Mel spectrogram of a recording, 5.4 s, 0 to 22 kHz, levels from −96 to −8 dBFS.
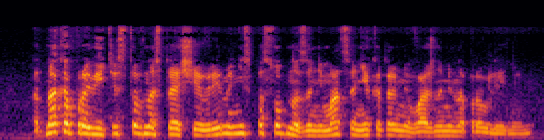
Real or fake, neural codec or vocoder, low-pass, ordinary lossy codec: real; none; 9.9 kHz; MP3, 96 kbps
